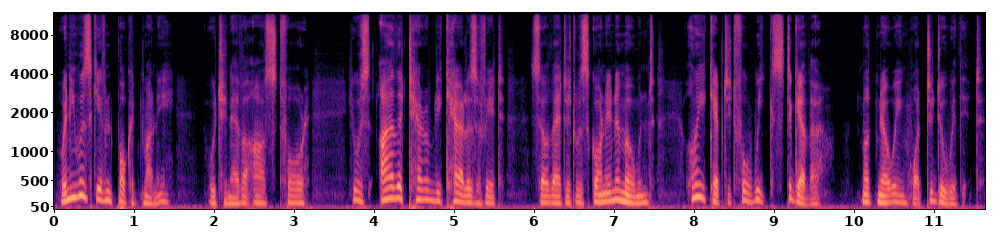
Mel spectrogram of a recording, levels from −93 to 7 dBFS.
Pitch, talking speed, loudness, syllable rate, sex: 130 Hz, 205 wpm, -21 LUFS, 5.7 syllables/s, male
